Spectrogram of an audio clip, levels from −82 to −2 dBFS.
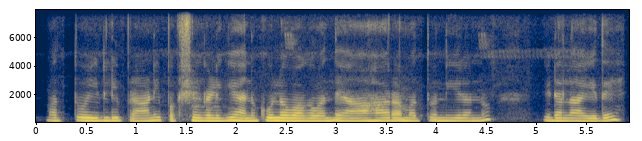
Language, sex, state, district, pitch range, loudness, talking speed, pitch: Kannada, female, Karnataka, Bangalore, 180-195 Hz, -15 LUFS, 90 wpm, 185 Hz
